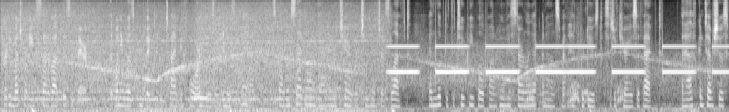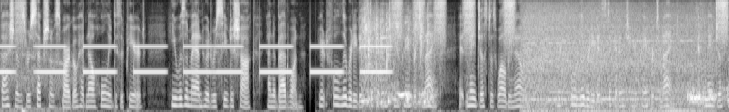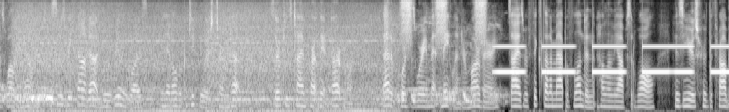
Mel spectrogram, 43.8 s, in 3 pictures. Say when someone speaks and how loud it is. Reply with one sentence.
The talking can be heard from 0.1 to 43.7 s, at a steady volume.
